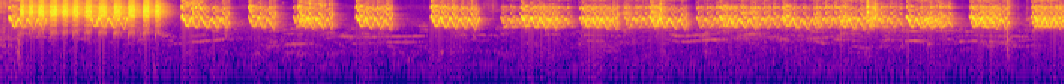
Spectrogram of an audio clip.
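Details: Budgies during feeding, a father feeding two baby budgies millet paste while the mother watches. Opens with a sustained two-second harsh buzz, then clipped raspy bursts repeat irregularly, with soft warbling chatter underneath.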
